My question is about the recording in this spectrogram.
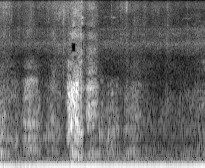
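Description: Dog panting, with one short breath standing out about two-thirds of a second in, over a steady low hum.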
